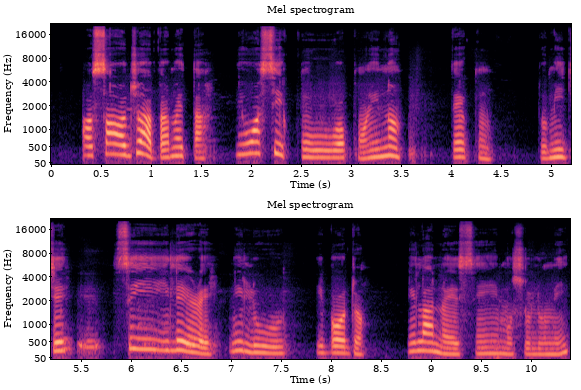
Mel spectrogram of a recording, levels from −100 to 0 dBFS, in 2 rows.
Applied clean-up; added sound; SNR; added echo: neural mask model RNNoise.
